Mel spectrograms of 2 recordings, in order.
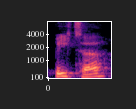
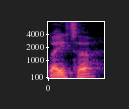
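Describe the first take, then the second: First: It is said with a British pronunciation. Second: It is said with an American pronunciation.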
